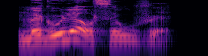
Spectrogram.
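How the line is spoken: Gloating snort. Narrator (Russian): злорадно хмыкнул Джуфин

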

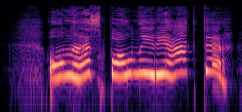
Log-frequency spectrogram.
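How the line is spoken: Excited squeak. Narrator (Russian): возбужденно пищал механик

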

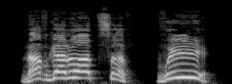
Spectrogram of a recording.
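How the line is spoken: Yelling into phone. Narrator (Russian): заорал в трубку Бриллинг

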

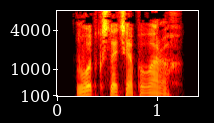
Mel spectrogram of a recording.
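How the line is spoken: Sigh. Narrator (Russian): вздохнул я

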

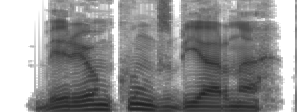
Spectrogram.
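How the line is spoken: Mutter. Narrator (Russian): пробормотал Вуко

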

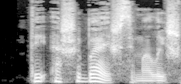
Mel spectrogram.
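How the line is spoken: Soft. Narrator (Russian): мягко обратилась она к нему

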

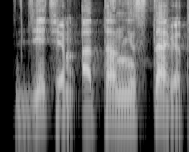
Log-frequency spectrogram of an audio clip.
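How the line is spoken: Shout. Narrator (Russian): выкрикнула Эн

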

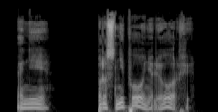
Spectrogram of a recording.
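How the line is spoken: Quiet. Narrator (Russian): тихо сказал Чарли

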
